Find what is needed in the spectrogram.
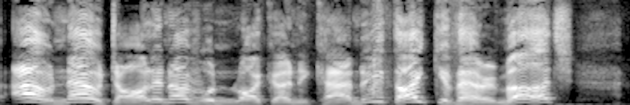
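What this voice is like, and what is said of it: Poor fake British accent. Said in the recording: “I gave her a fake British accent back ... it's a little Australian ... I can't do the accent ... My bullshit British accent”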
